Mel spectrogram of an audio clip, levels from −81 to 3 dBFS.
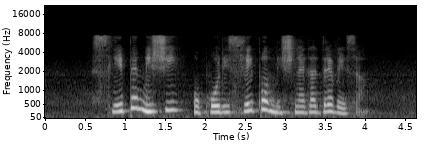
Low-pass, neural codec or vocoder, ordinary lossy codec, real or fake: none; codec, 16 kHz, 1.1 kbps, Voila-Tokenizer; none; fake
